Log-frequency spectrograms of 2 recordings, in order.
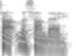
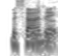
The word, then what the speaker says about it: Missandei: Missandei. Missandei. Okay. There's no L, I don't think. Okay. So I just looked up. Will, you have Missandei, right?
